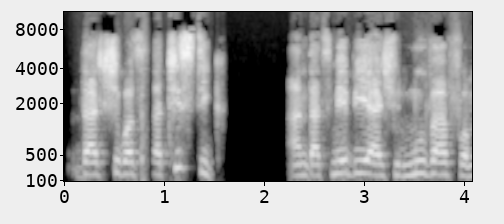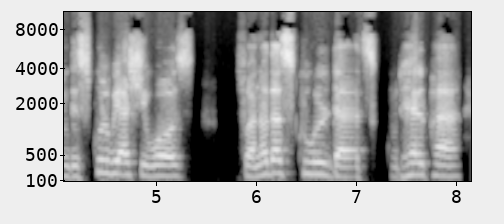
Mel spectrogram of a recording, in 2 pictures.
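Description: A woman, sharing her story as an interview guest in a halting, hesitant way. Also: low voice, dry recording. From Sierra Leone. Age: 60s. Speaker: podcast guest. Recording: dull lo-fi audio.

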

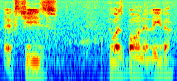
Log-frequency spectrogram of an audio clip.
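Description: Producer guy chatting on radio, low voice, chill, bit far from the mic. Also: unhurried, a little hiss or hum. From South Africa. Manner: relaxed, laid-back slang, laughs easily. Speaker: guest music producer and artist. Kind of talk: casual interview talk.

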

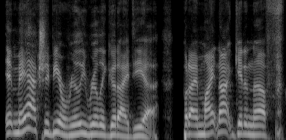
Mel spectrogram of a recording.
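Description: Chatty young American man, fairly high voice. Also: quick pace, fairly bright tone, no echo, studio quality. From United States. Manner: chatty, self-deprecating, many fillers and restarts. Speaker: podcast guest, startup founder. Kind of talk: casual interview talk.

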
